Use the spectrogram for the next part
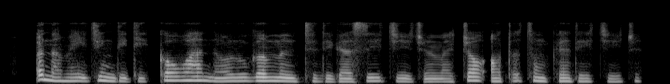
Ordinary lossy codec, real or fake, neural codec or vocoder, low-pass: none; fake; codec, 16 kHz in and 24 kHz out, 0.4 kbps, LongCat-Audio-Codec, two codebook decoder; 7.2 kHz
